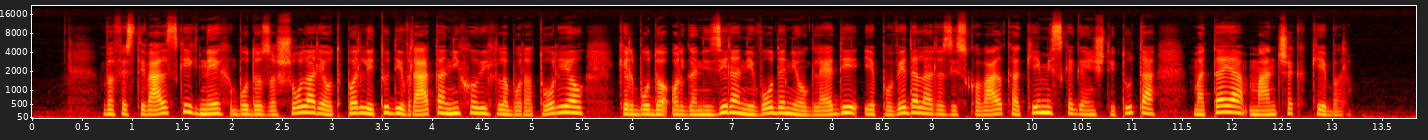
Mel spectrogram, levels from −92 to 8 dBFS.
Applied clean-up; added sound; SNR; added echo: none; none; none; none.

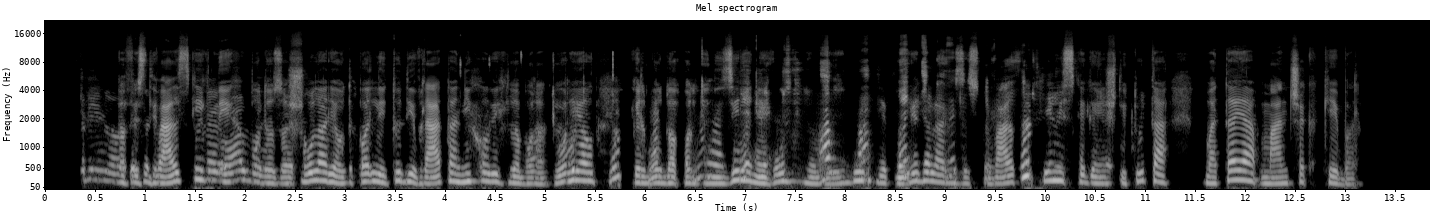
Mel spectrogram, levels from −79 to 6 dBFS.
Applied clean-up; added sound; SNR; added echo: neural mask model Resemble Enhance denoiser.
